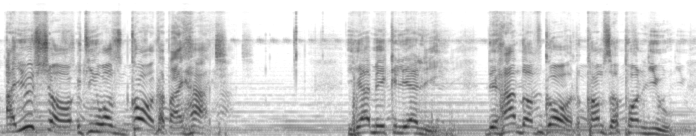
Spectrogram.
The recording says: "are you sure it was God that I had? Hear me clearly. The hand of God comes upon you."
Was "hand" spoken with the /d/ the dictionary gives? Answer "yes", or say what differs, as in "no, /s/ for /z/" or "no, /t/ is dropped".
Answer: yes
